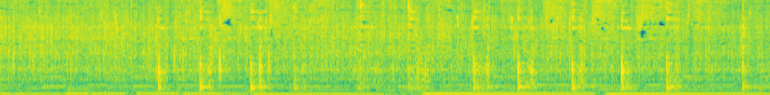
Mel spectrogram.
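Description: Oil sizzling with frequent pops as a piece of carrot-and-potato dhokla shallow-fries on medium heat, with clicks of a metal spatula moving it in the pan.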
